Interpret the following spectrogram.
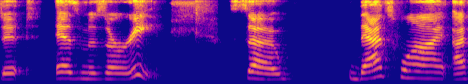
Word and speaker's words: Missouri: it and he goes oh it's Missouri not Miss Sour but anyway so we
